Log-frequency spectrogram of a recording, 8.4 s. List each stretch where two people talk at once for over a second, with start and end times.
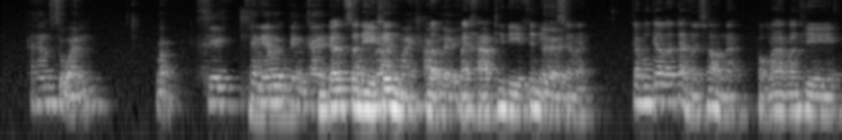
3.2-4.6

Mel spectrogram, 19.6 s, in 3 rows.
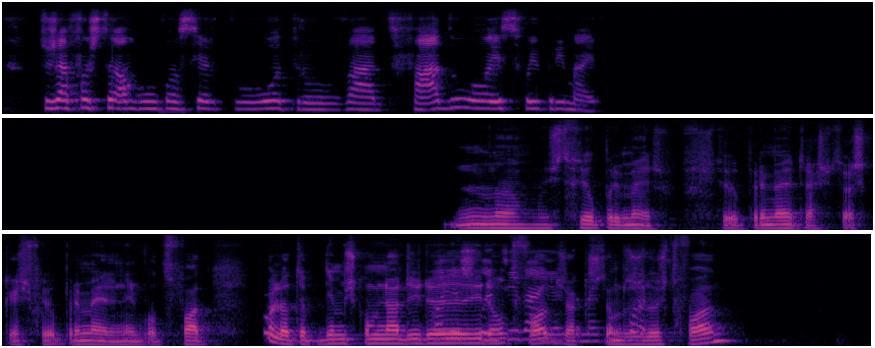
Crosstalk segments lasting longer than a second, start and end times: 16.3-18.0

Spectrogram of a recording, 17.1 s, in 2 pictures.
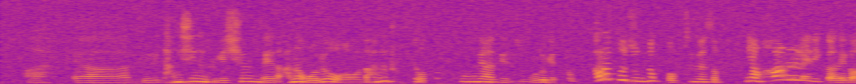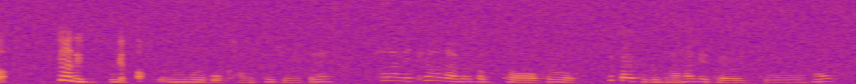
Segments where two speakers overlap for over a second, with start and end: none

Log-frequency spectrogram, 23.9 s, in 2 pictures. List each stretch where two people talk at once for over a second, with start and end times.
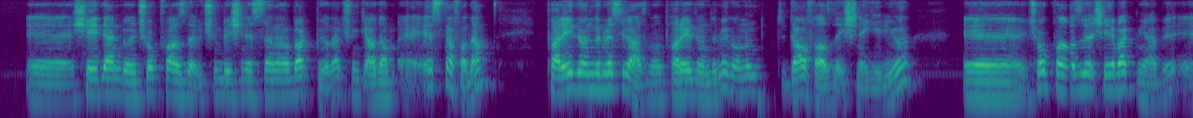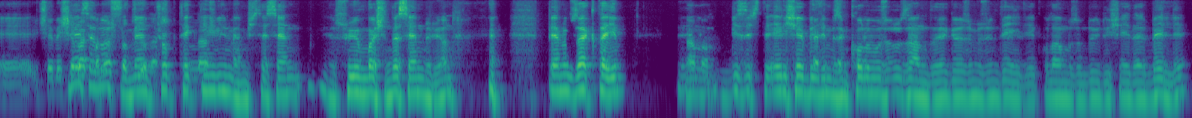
12.6-14.1

